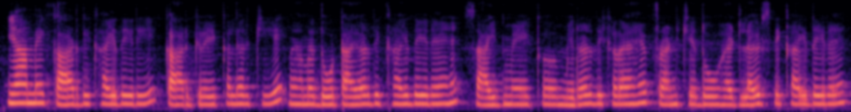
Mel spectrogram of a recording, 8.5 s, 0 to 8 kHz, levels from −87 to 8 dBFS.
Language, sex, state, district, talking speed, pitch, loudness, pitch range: Hindi, female, Chhattisgarh, Bastar, 240 wpm, 225 Hz, -22 LUFS, 215-230 Hz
